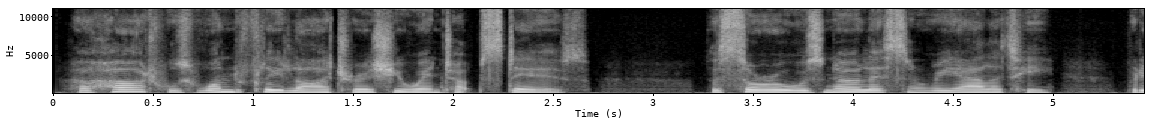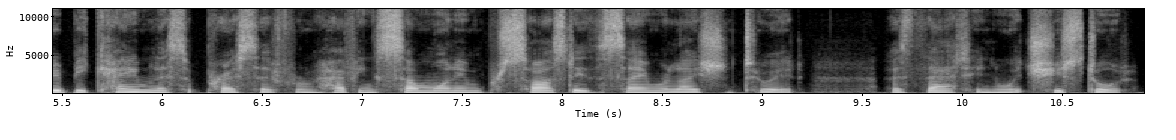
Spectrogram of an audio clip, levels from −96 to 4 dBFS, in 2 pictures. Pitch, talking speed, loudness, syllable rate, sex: 200 Hz, 215 wpm, -18 LUFS, 6.1 syllables/s, female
